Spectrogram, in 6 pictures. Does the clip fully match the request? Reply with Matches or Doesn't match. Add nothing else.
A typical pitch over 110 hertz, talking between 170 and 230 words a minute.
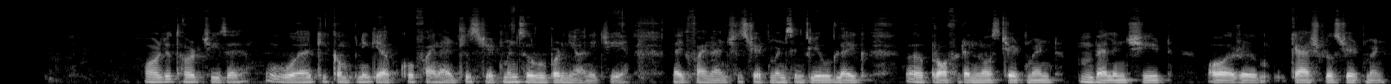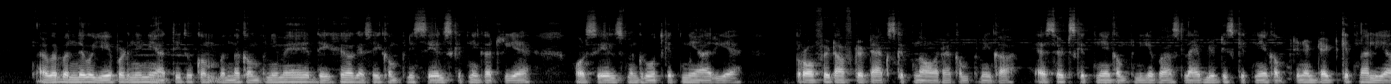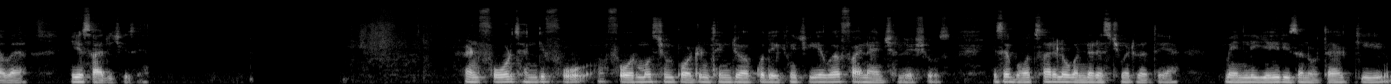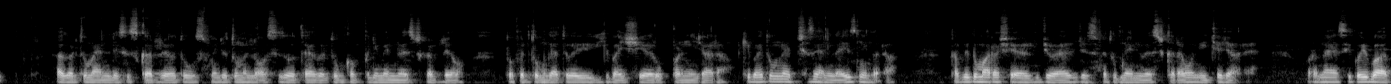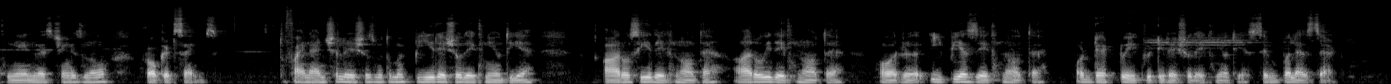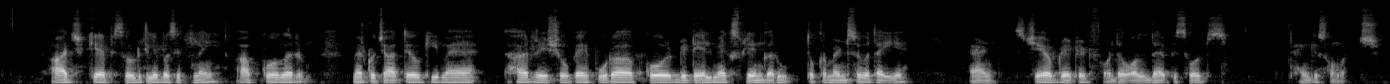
Doesn't match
